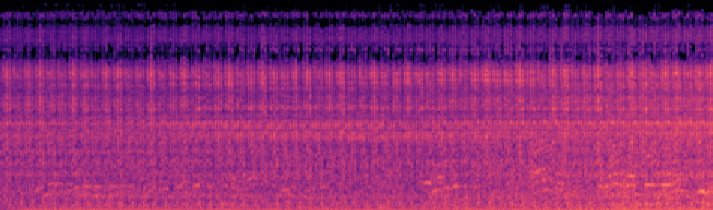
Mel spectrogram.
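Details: Swift diesel engine at idle: sharp, regular tick-knock about twice a second over the diesel clatter; source not yet identified. Engine knocking.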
